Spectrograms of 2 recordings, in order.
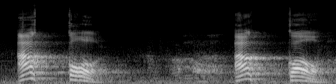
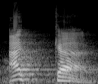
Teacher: Pangkal lidah bertemu langit-langit belakang agak ke depan sedikit dari makhraj kof. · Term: kaf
